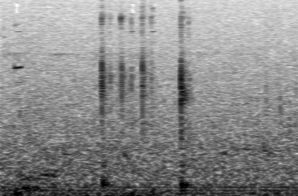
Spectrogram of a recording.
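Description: Soft clicks sound as menu items are chosen.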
